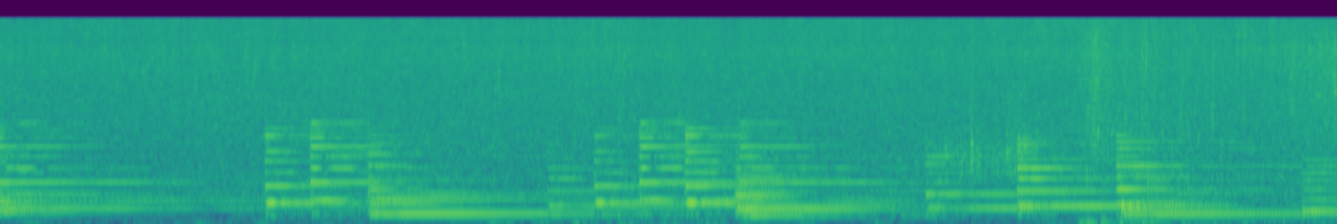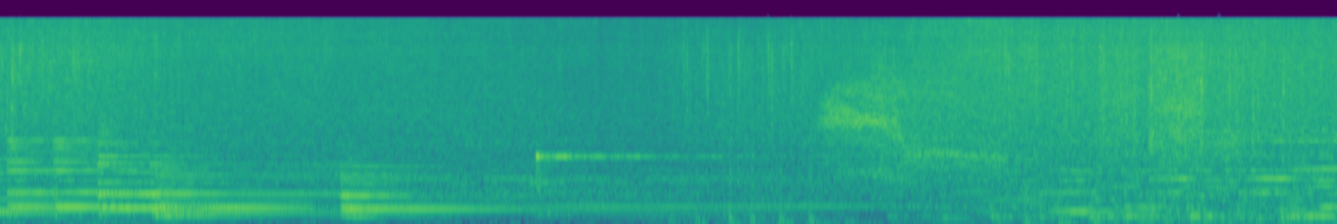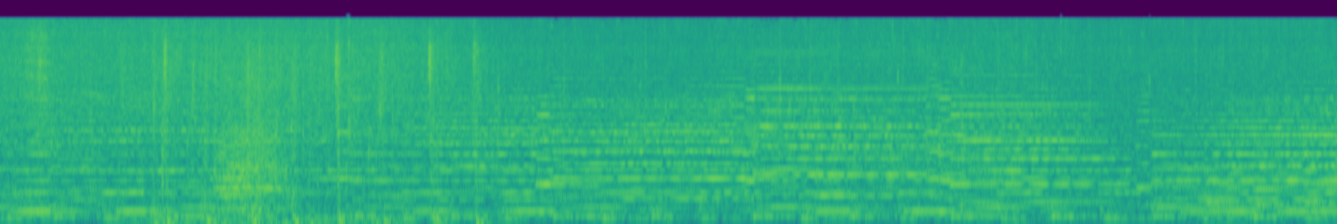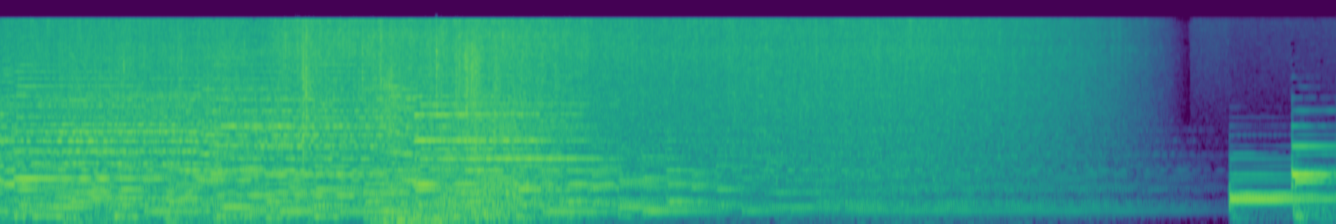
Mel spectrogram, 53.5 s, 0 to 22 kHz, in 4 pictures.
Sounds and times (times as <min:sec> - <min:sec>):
Rain on surface: 0:00.0 - 0:51.8
Music: 0:00.0 - 0:53.4.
